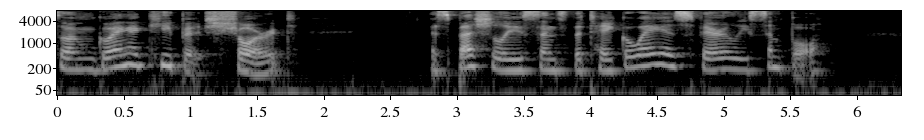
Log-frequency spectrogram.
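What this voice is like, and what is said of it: Slightly scratchy, strained throat. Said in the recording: “I have a little bit of a tickle in my throat today that's making it kind of challenging to talk coherently, consistently”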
